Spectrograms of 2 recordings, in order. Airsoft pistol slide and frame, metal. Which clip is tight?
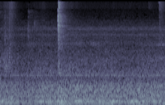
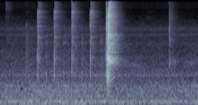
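The first.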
